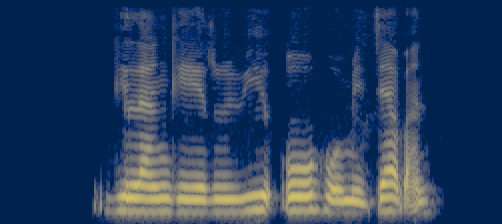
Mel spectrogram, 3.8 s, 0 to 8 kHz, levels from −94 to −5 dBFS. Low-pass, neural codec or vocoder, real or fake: 7.2 kHz; none; real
